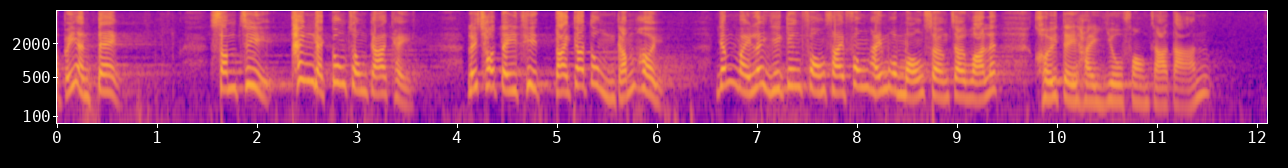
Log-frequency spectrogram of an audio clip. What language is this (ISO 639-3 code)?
yue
